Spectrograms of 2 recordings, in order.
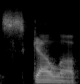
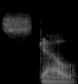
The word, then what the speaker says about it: skele: So, the reason I'd originally opted for skele points is because it sounds like skill, but if I if I type this out, you would pronounce it skella points and not skele like skill.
